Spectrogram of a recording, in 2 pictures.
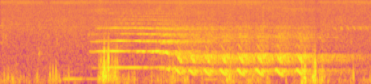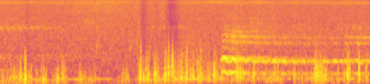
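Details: Chimpanzees of Ryu's family group, led by the male Ryu with the old male Charlie and twin girls: drawn-out tonal wails with stacked harmonics, one falling from about one to two seconds and another starting near six seconds, over clattering low background noise.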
